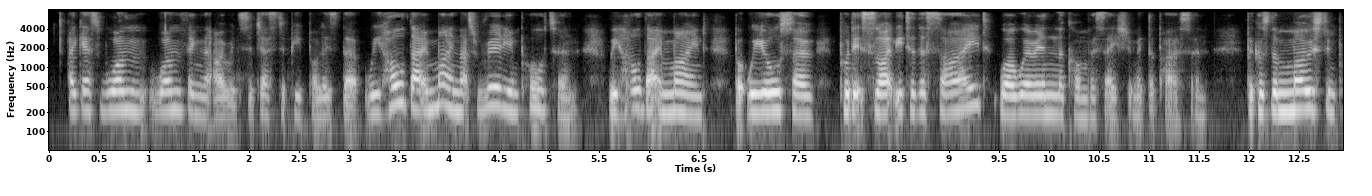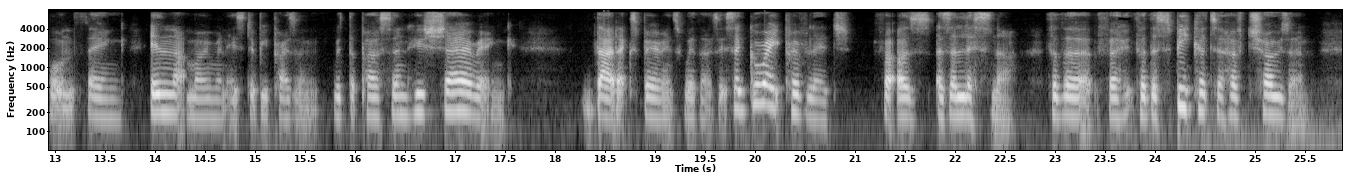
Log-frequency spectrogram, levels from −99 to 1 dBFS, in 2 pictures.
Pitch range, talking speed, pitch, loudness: 175-210 Hz, 190 wpm, 195 Hz, -17 LUFS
